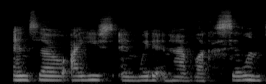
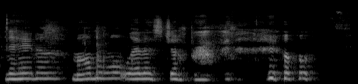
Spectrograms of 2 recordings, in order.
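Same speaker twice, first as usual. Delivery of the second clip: higher, playful little-grandchild whine with a laugh; mother teasing daughter in mock grandchild voice, higher and giggly; teasing grandkid voice; 6 semitones higher than usual. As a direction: mimic the grandbabies tattling, half laughing. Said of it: "like, teasing her".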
